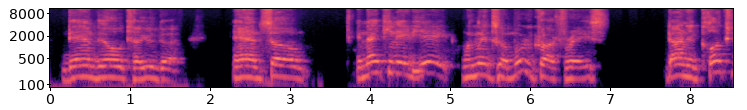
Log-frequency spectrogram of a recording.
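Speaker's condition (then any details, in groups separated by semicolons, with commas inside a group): Cerebral palsy; present from birth, affects legs, arms, hands; speech affected, may sound different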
